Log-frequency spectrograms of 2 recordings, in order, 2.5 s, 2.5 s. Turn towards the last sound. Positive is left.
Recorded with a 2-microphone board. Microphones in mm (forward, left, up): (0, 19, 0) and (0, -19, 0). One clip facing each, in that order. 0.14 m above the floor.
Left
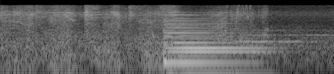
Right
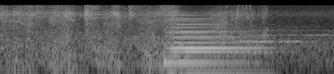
turn(degrees=35)  # may be behind; listen again after turning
